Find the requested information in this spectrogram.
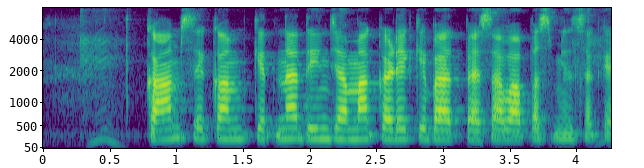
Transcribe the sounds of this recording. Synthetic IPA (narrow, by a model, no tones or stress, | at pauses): kaːmsekɐmkɪt̪nad̪ɪnd͡ʒɐmakɐɽekebaːd̪̚pɛːsaʋaːpəsmɪlsɐke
